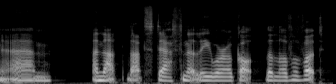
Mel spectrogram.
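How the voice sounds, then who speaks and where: Woman's medium-pitched voice with a Belfast accent, dry and close with no echo, on a very clean recording with a silent background. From Northern Ireland, Belfast. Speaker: business owner. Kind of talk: interview.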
